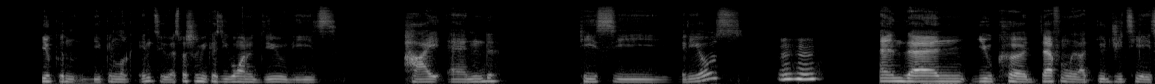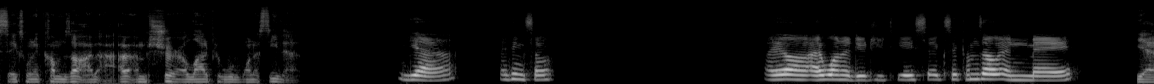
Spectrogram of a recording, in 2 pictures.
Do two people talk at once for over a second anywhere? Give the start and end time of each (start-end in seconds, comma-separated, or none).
none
